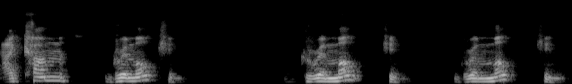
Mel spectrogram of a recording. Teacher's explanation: for example listen to this line i come grimochi gremolkin gramolkin where we have three syllables the first and the third are soft and the middle one is stressed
